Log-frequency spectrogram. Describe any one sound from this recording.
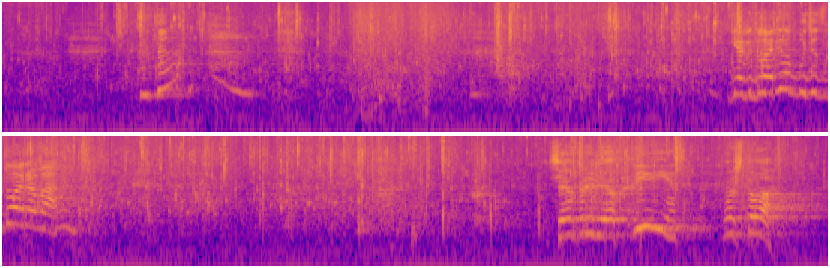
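Water splashes as people swim.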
